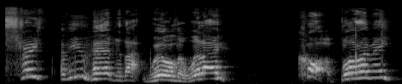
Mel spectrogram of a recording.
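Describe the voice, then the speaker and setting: Man acting a silly local fellow, excitable, high-pitched, swooping, exaggerated drawn-out exclamations, comic vlog. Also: noisy background, exaggerated voice. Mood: bored, exclaiming.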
